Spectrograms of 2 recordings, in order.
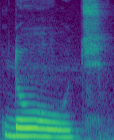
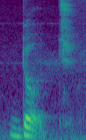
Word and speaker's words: Dodge: is short W so the short sound of letter O that is O and the long sound of letter O It's a o so how can we read this word it's Doge Dodge not Doge it's Dodge next we have this word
